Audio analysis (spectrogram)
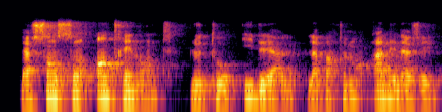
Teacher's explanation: là il n'y a pas de liaison possible du tout c'est une liaison impossible interdite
